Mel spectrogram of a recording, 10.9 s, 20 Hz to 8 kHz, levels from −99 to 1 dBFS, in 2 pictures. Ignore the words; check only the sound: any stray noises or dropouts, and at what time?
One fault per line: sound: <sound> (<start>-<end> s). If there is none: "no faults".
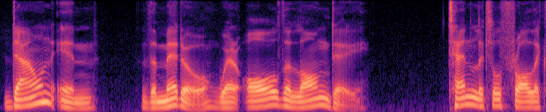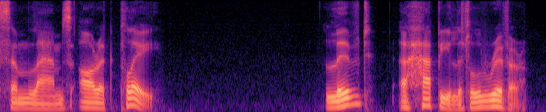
no faults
